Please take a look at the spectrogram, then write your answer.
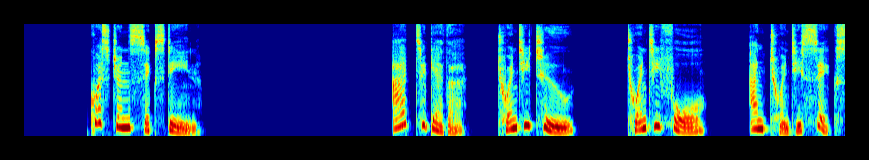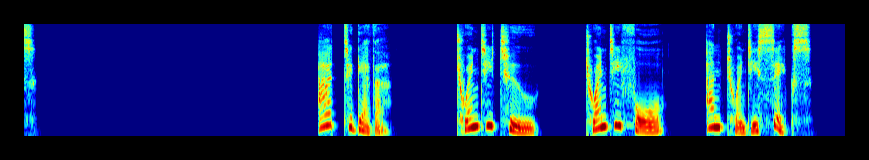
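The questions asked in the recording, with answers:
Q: Add together 22, 24, and 26.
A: 72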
